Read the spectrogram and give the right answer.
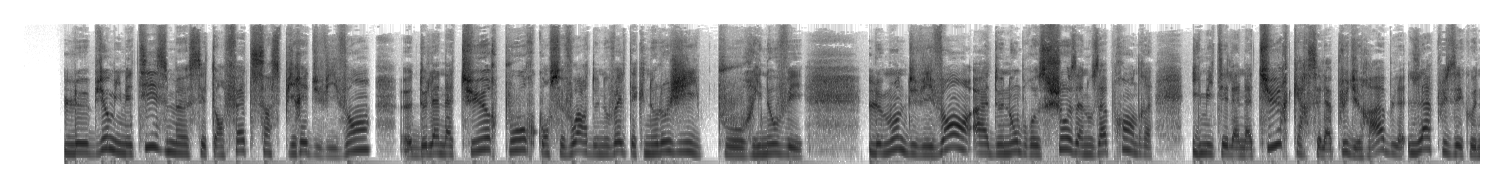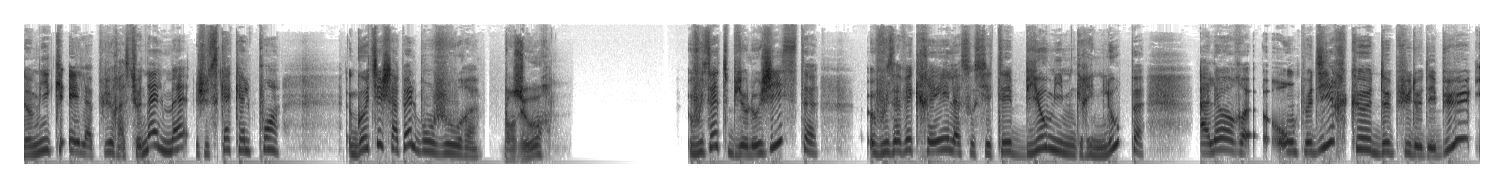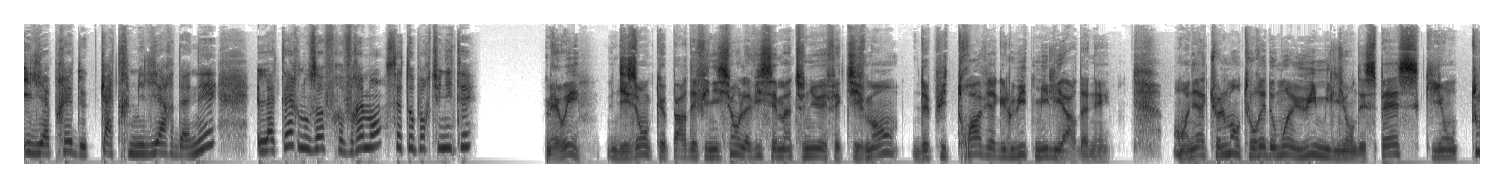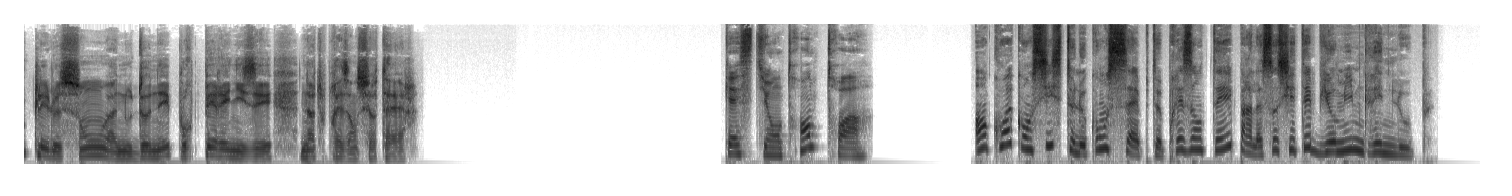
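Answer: S'inspirer du vivant, de la nature, pour concevoir de nouvelles technologies et innover (biomimétisme).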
